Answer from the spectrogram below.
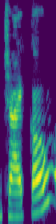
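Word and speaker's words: Jiko: There's a restaurant called Jaiko. I believe I'm saying that right. Yes. It's J-I-K-O.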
